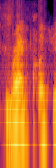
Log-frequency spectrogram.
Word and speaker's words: Radcliffe: Or Radcliffe? Is that how you pronounce that kid's name? That's Radcliffe, yeah.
